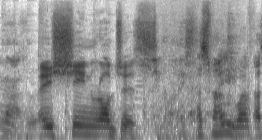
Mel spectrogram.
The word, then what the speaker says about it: Oisin: Oisin Rogers.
